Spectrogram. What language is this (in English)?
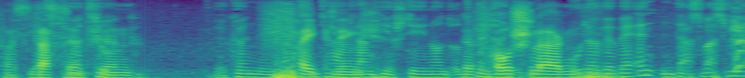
German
